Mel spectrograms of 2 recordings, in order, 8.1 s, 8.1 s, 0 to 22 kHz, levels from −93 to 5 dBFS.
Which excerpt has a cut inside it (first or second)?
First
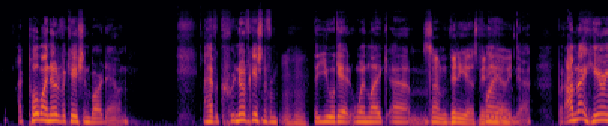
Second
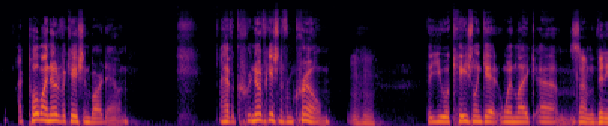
first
